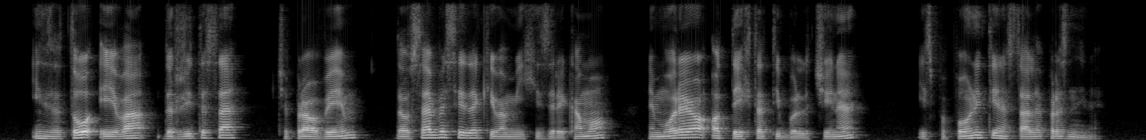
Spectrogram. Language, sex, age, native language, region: Slovenian, male, 12-17, Slovenian, Central Slovenia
